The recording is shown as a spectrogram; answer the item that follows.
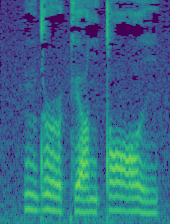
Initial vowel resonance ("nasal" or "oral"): oral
